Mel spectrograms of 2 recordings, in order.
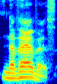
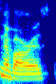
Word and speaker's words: Nevarez: And her name is Esther uh Neves. Sorry, Ne. I I butchered her name so I apologize.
